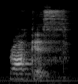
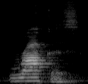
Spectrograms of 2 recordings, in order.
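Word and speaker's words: raucous: get the second word the second word is spelled r a u c o u s here we go this is how it sound rockus rockus rockus rockus I don't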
